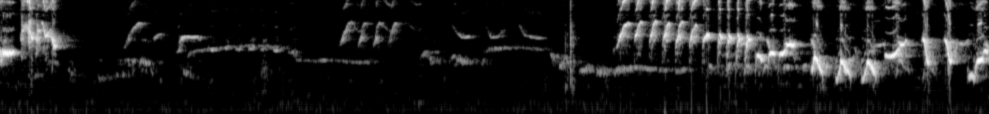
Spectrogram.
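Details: White-rumped shama of the Medan type, caged, hand-raised from a fledgling, after its first moult: varied whistles and warbles, then a rapid, loud burst of sharp repeated chips and slurred notes.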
